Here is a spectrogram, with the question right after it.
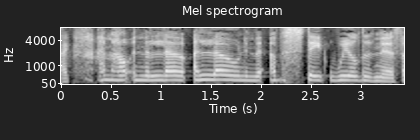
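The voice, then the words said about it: Put-on accent. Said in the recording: “I don't know why I have an accent”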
